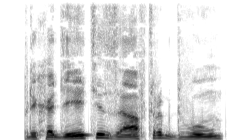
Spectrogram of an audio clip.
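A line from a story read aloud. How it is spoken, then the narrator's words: Plain. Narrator (Russian): сказал доктор Доус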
